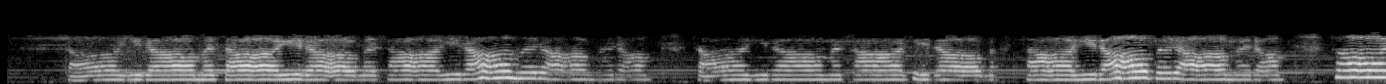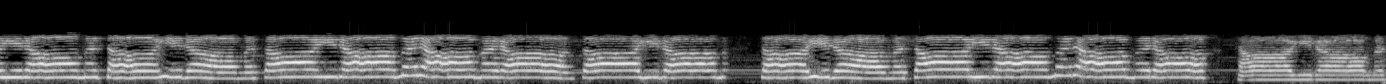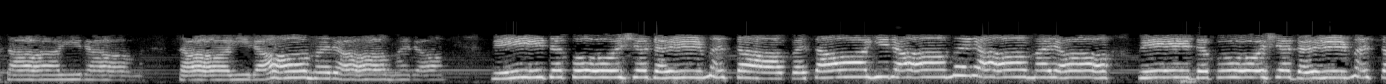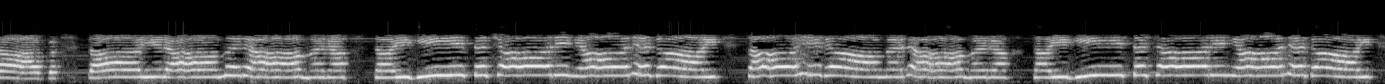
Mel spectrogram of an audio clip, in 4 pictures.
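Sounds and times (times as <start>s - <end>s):
bhajan devotional song: 0.1s - 55.4s.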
